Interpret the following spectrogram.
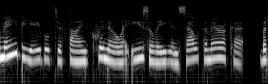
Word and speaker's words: quinoa: Pronounced quinoa, this ancient food closely resembles rice or couscous.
